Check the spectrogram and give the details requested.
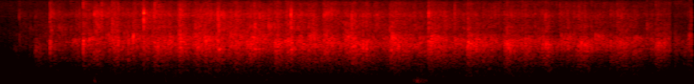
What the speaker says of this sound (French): J'aimerais que tu applaudisses pour toi-même.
